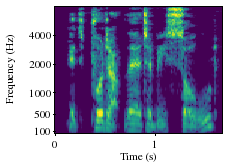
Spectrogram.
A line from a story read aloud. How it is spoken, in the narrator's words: he answered, scowling gloomily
